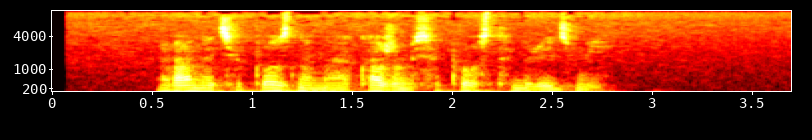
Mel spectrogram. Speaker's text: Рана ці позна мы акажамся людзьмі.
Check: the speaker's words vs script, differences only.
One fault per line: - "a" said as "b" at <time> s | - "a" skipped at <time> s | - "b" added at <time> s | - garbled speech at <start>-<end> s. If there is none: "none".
- "простымі" added at 2.0 s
